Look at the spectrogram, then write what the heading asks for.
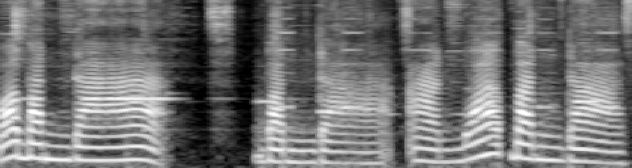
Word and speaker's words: บรรดา: คำ ต่อ ไป ค่ะ คำ นี้ อ่าน ว่า บรรดา บรรดา นะ คะ สะกด ว่า บอ ไม่ อากาศ หน่อ บัน อา ดา อ่าน ว่า บรรดา 5 เห็น ไหม คะ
